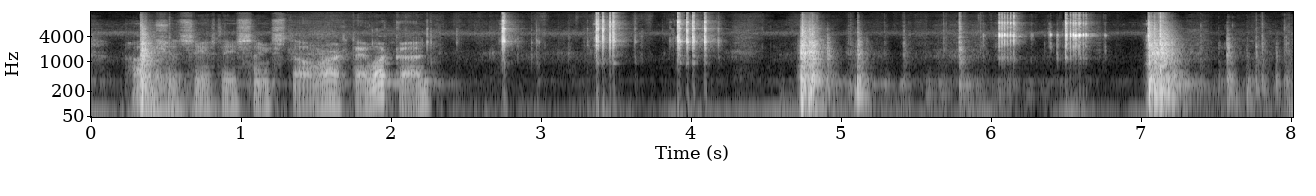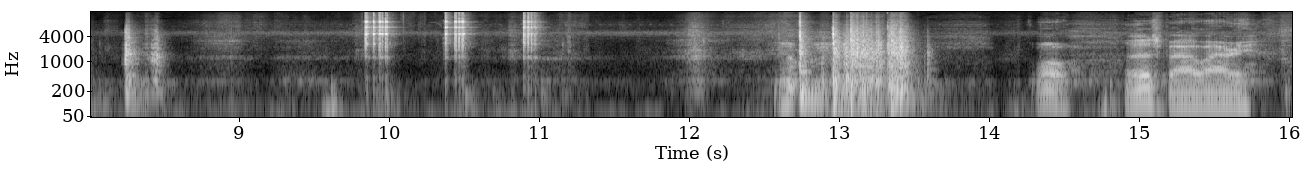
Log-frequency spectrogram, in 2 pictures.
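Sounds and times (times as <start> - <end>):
ratchet wrenches clicking: 2.7 - 4.2, 5.8 - 6.8, 9.8 - 11.1
sharp ringing metal clicks: 9.8 - 11.1.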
